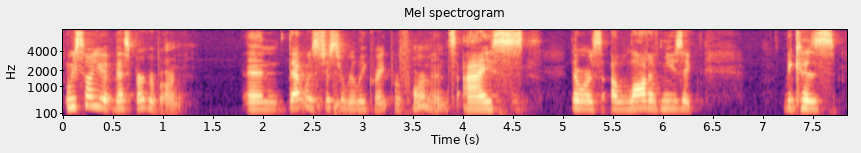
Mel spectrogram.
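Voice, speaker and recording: A woman's voice: medium pitch, a little mellow. A middle-aged woman hosting an interview, chatting casually and rambling with many fillers and restarts. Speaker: podcast host.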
